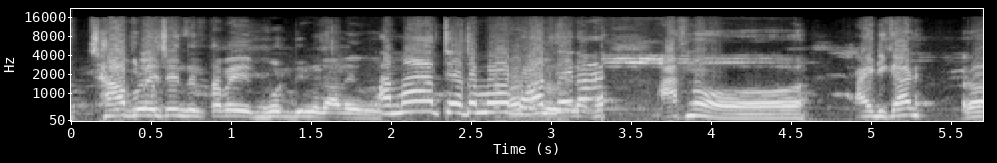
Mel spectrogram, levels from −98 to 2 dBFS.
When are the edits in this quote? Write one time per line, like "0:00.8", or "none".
0:03.3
